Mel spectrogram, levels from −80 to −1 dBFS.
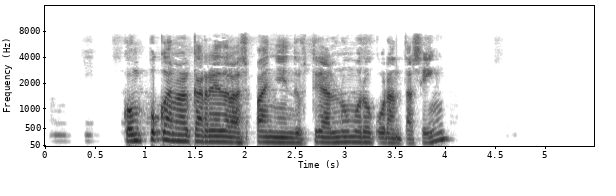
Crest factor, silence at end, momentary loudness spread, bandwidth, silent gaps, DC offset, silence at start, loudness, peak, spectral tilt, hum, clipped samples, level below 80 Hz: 18 dB; 1.45 s; 6 LU; 8 kHz; 0.27-0.35 s, 0.56-0.61 s; under 0.1%; 0.1 s; -17 LUFS; -2 dBFS; -5.5 dB/octave; none; under 0.1%; -56 dBFS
